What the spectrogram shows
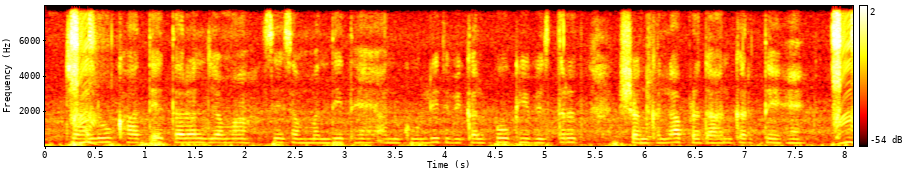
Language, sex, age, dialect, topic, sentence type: Hindi, female, 25-30, Awadhi Bundeli, banking, statement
